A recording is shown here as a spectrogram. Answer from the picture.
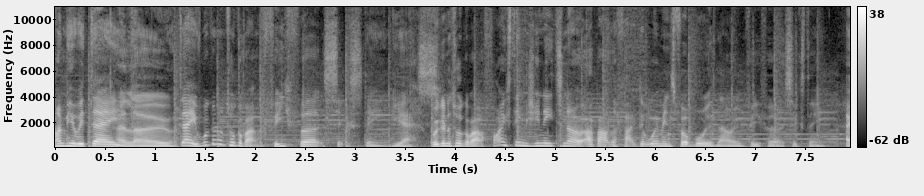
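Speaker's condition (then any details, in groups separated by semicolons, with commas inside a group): No condition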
